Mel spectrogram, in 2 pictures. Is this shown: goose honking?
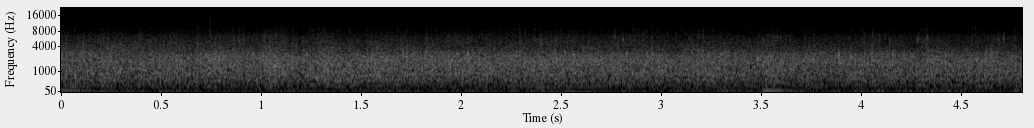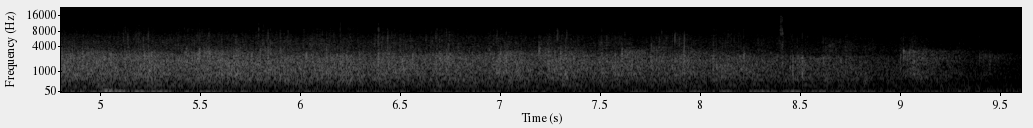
no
